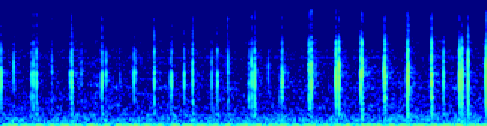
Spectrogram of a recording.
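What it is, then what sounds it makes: Smartphone glass screen tapped with fingernails. Dark-painted fingernails tap and scratch the glass screen of a black smartphone held in one hand. Quick, sharp clicks with a bright, high ring come in an uneven stream over soft scratching and a steady low hum.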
